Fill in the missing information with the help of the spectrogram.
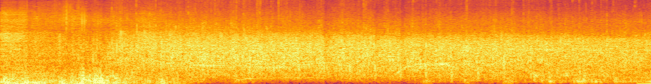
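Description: An audience applauding, the clapping building up about a second in and then going on steadily.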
